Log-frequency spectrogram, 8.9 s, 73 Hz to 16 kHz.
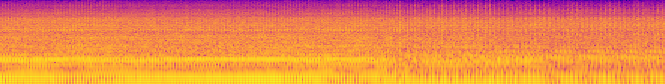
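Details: Restored Atco B17 Commodore petrol lawnmower, blades not engaged, after cleaned air filter, new filter, new fuel tap and hose: even single-cylinder putter, beat shifting slightly midway, no misses. Normal running.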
